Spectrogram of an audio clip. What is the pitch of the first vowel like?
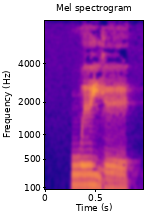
high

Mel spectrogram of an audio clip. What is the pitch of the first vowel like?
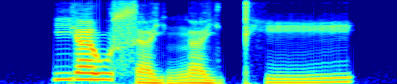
high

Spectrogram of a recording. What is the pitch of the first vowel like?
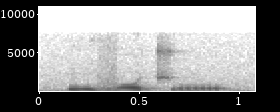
low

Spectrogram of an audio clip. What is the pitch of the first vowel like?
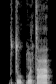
rising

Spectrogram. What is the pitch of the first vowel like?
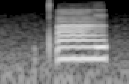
high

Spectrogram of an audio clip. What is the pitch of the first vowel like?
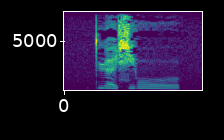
falling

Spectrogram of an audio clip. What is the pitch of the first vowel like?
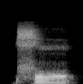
low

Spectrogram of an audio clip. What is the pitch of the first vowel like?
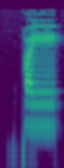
high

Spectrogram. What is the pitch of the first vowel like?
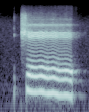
falling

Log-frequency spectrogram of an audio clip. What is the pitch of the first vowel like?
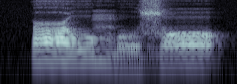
high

